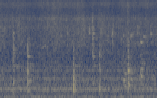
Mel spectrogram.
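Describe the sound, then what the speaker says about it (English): Onions sautéing in olive oil in a skillet over medium heat, with a steady sizzle and crackle broken by several sharp scraping stirs, close up with no talking. "We're sauteing onions."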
